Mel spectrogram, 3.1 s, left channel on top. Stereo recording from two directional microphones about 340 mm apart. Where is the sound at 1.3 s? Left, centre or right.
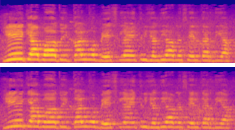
Centre.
